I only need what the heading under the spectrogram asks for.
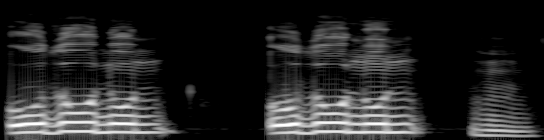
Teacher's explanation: होंठों को गोल करना है पेश को अदा करते वक्त। दाल पेश दु, उदु, ना, नून दो पेश नून, उदुनुन, उदुनुन।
